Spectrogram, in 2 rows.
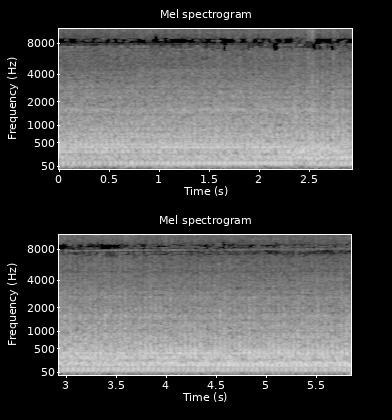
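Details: Hoover Link HL1682D3 washing machine, badly damaged, door seal twisted, on spin: heavy uneven rumbling rattle throughout, dented leaning cabinet shaking loosely against the drum, extremely loud; still works despite damaged cabinet.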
